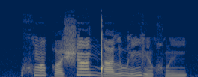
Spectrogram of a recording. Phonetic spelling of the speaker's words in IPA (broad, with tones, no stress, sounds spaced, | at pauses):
x õ˥ qʷ e˧˩ ʃ ã˥ ŋ͡ǃ a˧ l u˥˨ ɾ ĩ˥ ɣ ẽ˩ χʷ ĩ˩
